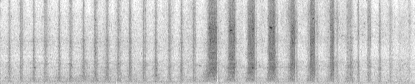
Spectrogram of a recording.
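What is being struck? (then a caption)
Woven fabric rug backing scrubbed with a plastic bristle brush. A white plastic scrub brush with blue bristles is worked vigorously by hand across the ribbed woven backing of a wet, soapy, very muddy rug. About seventeen rapid back-and-forth strokes make wet, scratchy swishes that hiss brightly. The strokes come in a steady but uneven rhythm.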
